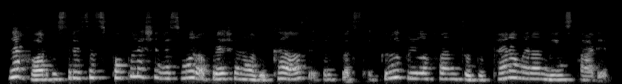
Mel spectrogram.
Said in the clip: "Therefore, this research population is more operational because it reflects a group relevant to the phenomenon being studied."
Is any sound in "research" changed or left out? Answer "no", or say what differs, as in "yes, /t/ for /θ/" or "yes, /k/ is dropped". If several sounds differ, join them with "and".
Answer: yes, /s/ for /tʃ/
